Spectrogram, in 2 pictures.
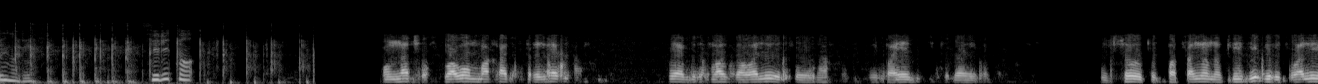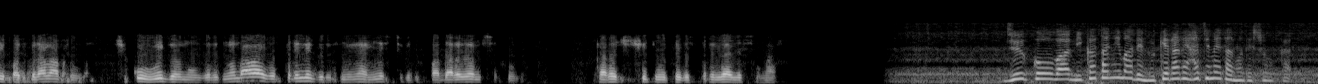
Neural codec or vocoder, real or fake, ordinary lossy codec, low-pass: codec, 16 kHz, 8 kbps, FreqCodec, smaller model; fake; none; 7.2 kHz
